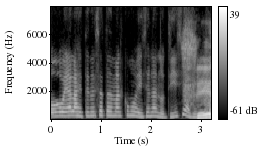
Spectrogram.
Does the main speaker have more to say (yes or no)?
no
